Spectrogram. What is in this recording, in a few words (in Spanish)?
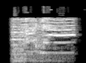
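"holaaa", Spanish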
